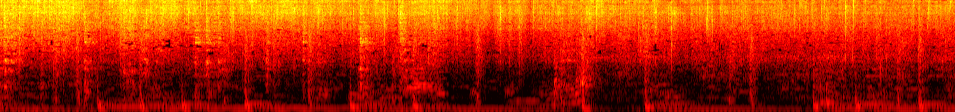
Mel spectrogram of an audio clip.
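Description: Sliced onion and spring onion frying in hot oil in a frying pan, a steady sizzle with frequent crackles. A spatula stirs them against the pan at the start.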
